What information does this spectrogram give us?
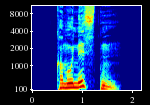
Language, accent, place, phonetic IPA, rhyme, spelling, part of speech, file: German, Germany, Berlin, [kɔmuˈnɪstn̩], -ɪstn̩, Kommunisten, noun, De-Kommunisten.ogg
- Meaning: plural of Kommunist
